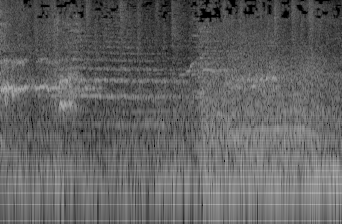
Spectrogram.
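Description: A car roars along at speed, then a sustained tire squeal cuts in as it brakes hard, loud, with the engine rumbling underneath and no voices.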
